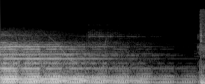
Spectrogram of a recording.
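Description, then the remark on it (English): A steady, distorted electronic drone of layered humming tones with a faint warbling sweep, like a strange radio signal, cut off at the end by a short, sharp burst of static hiss. “There's no reason that Venus shouldn't radiate impulses. I don't mean the static. Can't you hear it? The other thing?”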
